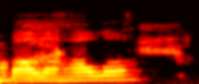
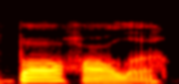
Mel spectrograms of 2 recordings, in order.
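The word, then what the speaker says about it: Ballhalla: cuz I mispronounced cuz you kept saying Balahhala. Hey, somebody did get in them comments on YouTube and was like, "It's ball holla."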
